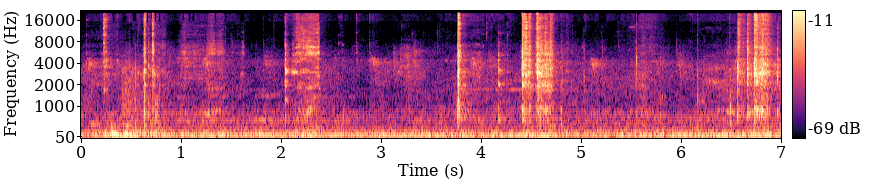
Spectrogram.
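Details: Clinking cutlery and clattering dishes over a low steady hum, with brief sharp metallic knocks and a murmur of faint speech.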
